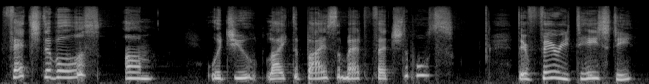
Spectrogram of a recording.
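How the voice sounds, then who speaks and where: A woman's voice: high voice, unhurried, creaky, voice pushed up, full character voice. A woman voicing a shy little filly pony selling vegetables. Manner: soft, nervous, childlike.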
